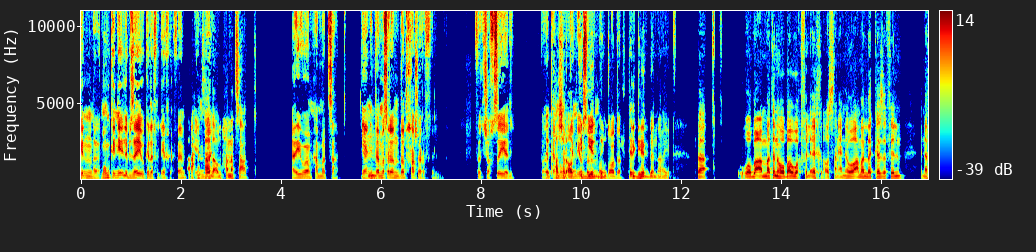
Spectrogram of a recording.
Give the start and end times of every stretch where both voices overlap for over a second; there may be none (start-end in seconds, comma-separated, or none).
9.2-10.8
